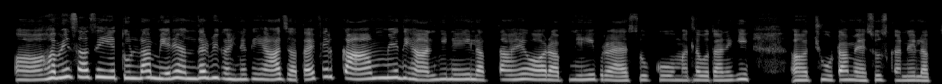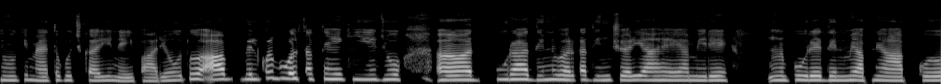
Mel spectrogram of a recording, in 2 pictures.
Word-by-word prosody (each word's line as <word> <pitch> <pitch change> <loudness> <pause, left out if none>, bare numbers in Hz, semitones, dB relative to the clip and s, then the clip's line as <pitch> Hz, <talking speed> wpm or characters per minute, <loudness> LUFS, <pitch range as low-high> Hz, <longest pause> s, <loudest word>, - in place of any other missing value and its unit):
अ, - - -3 0.3
हमेशा 330 +3 +5
से 345 +1 +1
ये 320 -1 +5
तुलना 295 +1 +4
मेरे 275 -1 +3
अंदर 290 +1 +4
भी 305 +1 +3
कहीं 250 -4 -1
न 235 - -1
कहीं 245 0 -4
आ 225 +1 +3
जाता 225 -1 -1
है 240 - +1
फिर 355 0 -3
काम 265 +1 +4
में 310 0 +3
ध्यान 215 -7 +1
भी 240 - -1
नहीं 235 0 0
लगता 215 0 -1
है 230 +3 -1
और 220 -2 +2
अपने 210 +2 -1
ही 225 +1 -1
प्रयासों 205 -1 -3
को 205 0 -5
मतलब 200 +1 -4
होता 195 0 -2
नहीं 200 +1 -6
कि 240 +1 -2 0.4
अ, 195 0 +1
छोटा 215 -1 -1
महसूस 195 0 -4
करने 190 0 -4
लगती 180 +1 -4
हूँ 195 0 -3
कि 215 - -7
मैं 180 -3 -3
तो 195 - -5
कुछ 195 -1 -8
कर 185 - -1
ही 185 +1 -4
नहीं 160 -3 -4
पा 160 0 -4
रही 165 +2 -7
हूँ, 190 +2 -5
तो 250 +5 -1
आप 235 +1 +6
बिल्कुल 240 +5 -2
बोल 260 -1 +5
सकते 245 -1 -5
हैं 240 0 +1
कि 230 -1 -3
ये 225 - -2
जो 230 0 0
अ, 225 - -4 0.4
पूरा 210 +3 +4
दिन 215 +1 -3
भर 210 -2 +2
का 215 - +2
दिनचर्या 200 0 -2
है 195 0 -1
या 195 0 -1
मेरे 190 0 -2 0.4
अम, 195 +1 -2
पूरे 200 -1 +2
दिन 190 +1 -2
में 200 - 0
अपने 195 +1 -1
आप 180 -2 0
को 190 - -5
210 Hz, 230 wpm, -23 LUFS, 195-240 Hz, 0.4 s, आप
